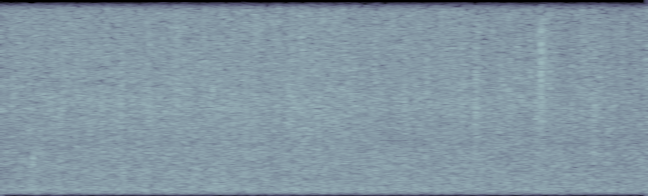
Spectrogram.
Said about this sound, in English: Wow. That is some rain right there. I got a little rain hitting me, so I'm going to step back.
